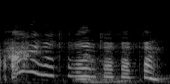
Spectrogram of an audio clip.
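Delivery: high cackling laugh; hammed-up high laugh; lizard laughing. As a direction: let the lizard burst out laughing. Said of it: "no pudo aguantar una carcajada".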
